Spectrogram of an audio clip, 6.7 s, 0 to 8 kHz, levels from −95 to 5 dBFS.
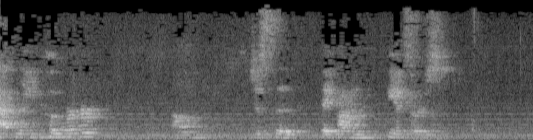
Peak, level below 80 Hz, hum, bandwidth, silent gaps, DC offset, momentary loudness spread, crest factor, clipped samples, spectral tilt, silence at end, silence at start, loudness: -2 dBFS; -56 dBFS; none; 8 kHz; none; under 0.1%; 18 LU; 22 dB; under 0.1%; -4 dB/octave; 0 s; 0 s; -23 LUFS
